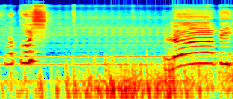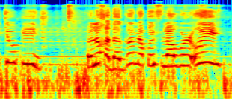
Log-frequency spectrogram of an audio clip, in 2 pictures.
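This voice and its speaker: A woman's voice: very high-pitched, takes it slowly, music in the background. A woman from the Philippines with a Filipino accent, chatting on a livestream and greeting viewers by name. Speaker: livestream host. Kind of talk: casual livestream chat.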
